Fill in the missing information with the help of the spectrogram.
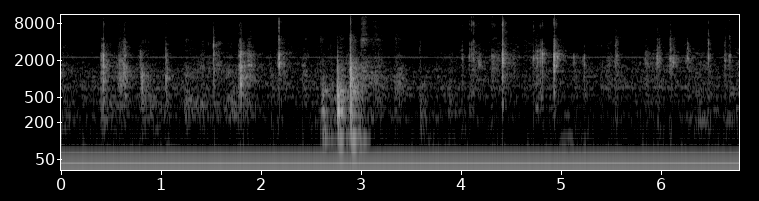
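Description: Small clicks, taps and light knocks of a wallet's packaging being handled: the box lid lifted off and the carbon card clip wallet moved in its tray, with a duller knock about three seconds in.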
